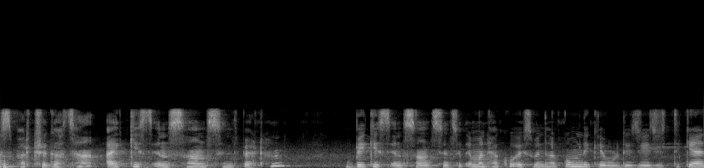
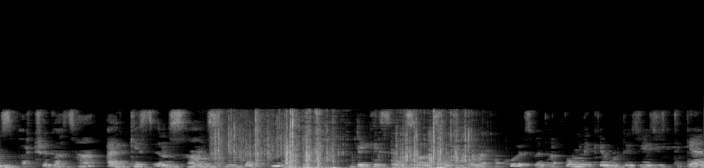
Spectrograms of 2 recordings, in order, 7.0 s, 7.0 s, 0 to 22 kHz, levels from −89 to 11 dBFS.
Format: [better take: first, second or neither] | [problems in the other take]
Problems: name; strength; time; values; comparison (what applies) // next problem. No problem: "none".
first | noise reduction (classical method WPE with log-MMSE)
